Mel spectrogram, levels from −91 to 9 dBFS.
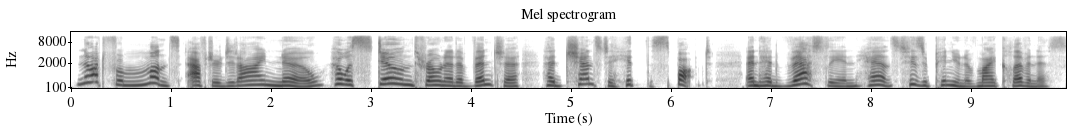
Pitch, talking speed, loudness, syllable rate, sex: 245 Hz, 175 wpm, -23 LUFS, 4.5 syllables/s, female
